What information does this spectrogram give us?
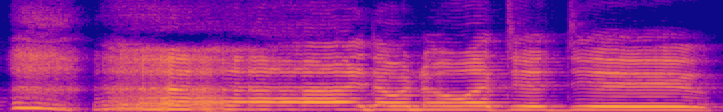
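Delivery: loud wailing child, hammed up; hammed-up sobbing wail; mock crying. Shown as a demonstration. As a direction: wail it like a helpless crying kid. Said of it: "if you just cry like that".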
